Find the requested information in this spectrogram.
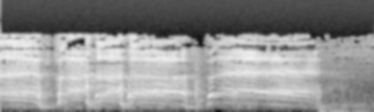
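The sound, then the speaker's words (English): Several loud, hoarse coughs in quick succession, strongly voiced and raspy, each sliding down in pitch, ending with a longer drawn-out hacking cough before cutting off. “Well, I'm going to wake him up with my coughing now.”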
